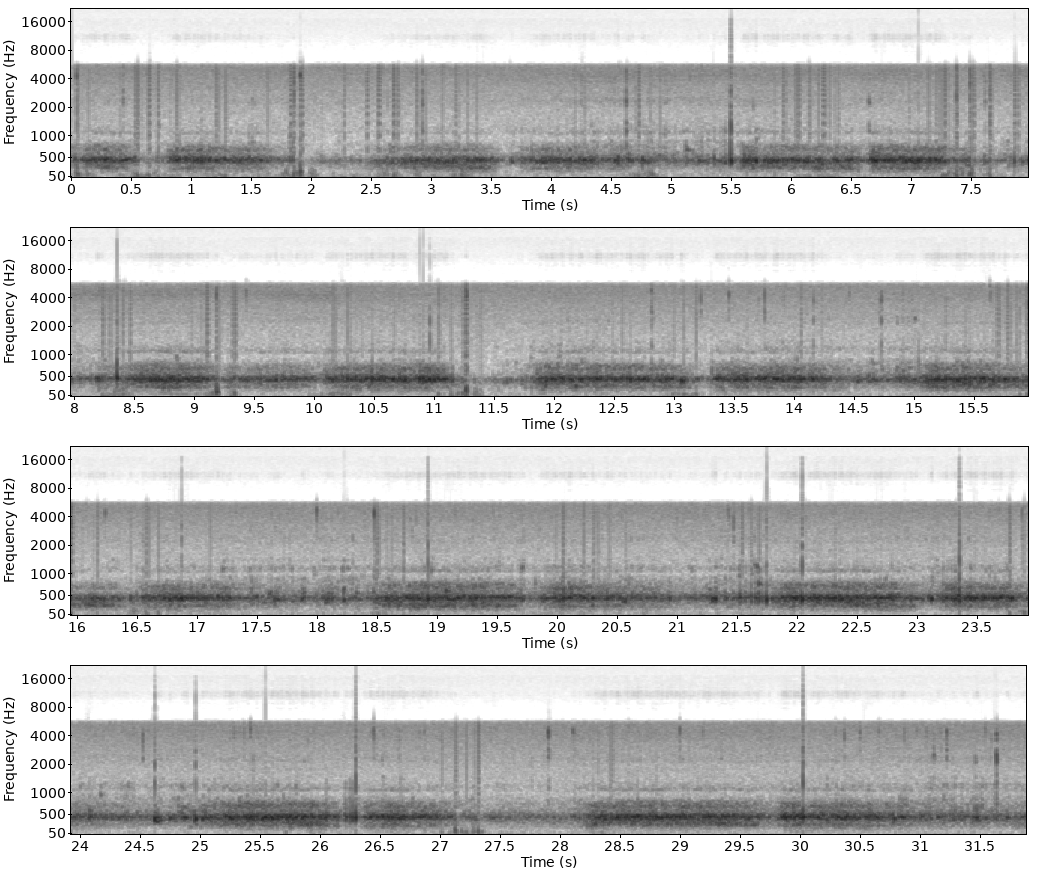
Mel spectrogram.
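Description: Muffled underwater noise picked up through a waterproof compact camera held under water: a dull rushing that swells and fades every second or two, with scattered small clicks and knocks.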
